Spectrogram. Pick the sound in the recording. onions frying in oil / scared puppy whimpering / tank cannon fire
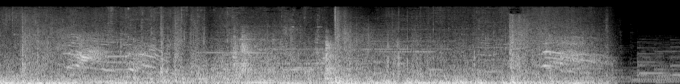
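tank cannon fire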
